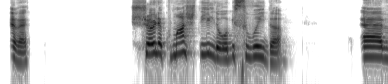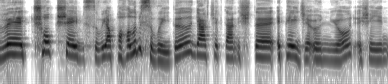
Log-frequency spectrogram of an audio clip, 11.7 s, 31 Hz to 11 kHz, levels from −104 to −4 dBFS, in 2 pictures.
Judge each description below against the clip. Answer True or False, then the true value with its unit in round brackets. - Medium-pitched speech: False (220 Hz)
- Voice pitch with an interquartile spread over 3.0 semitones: True (4.5 semitones)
